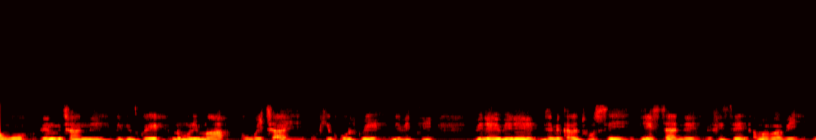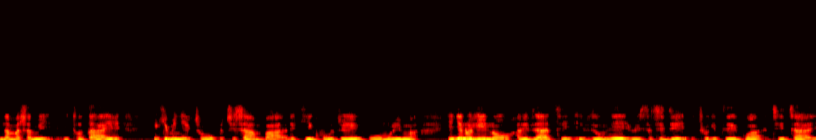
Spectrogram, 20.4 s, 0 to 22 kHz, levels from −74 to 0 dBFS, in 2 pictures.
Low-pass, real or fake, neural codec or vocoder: 5.4 kHz; fake; codec, 16 kHz, 6 kbps, DAC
